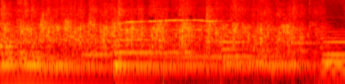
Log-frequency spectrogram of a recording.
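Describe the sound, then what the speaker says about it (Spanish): A church congregation claps along during a televised service while sustained keyboard or organ chords ring loudly, the rapid patter of hands sitting beneath the steady music. "Dele fuerte al Señor las palmas."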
